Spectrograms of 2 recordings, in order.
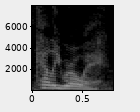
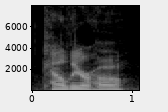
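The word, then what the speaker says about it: Callirhoe: I'm glad this is voice acted, by the way, because I would definitely pronounce this as Calirho.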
